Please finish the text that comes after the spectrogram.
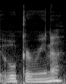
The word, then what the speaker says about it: ocarina: 12 minute mark and in Japan with the way they speak most words with ELLs are pronounced with R so if you have ever heard anyone say oakarina no they are not pronouncing it wrong don't be a jerk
